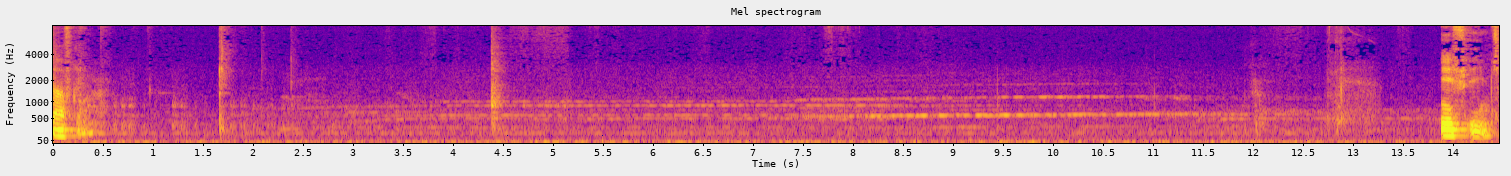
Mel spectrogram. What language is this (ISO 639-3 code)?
ara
